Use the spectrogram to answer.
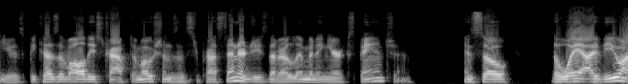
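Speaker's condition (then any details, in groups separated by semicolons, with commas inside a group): No condition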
